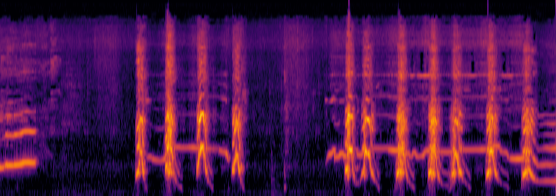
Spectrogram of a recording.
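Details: Alaskan Malamute singing in bursts of sharp, yodelling yips, about two per second, separated by a pause, over a steady sustained tone.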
